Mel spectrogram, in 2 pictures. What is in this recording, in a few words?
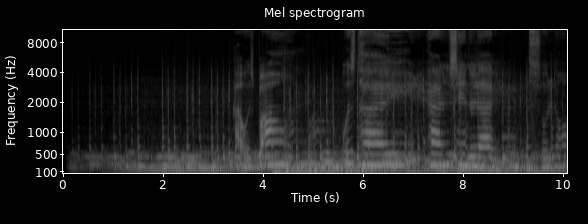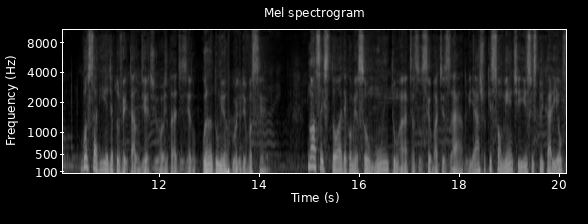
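male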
